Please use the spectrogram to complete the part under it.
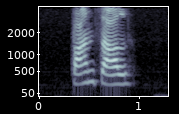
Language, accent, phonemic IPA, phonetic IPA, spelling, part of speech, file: Armenian, Eastern Armenian, /pɑnˈt͡sɑl/, [pɑnt͡sɑ́l], պանծալ, verb, Hy-պանծալ.ogg
- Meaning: to be proud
